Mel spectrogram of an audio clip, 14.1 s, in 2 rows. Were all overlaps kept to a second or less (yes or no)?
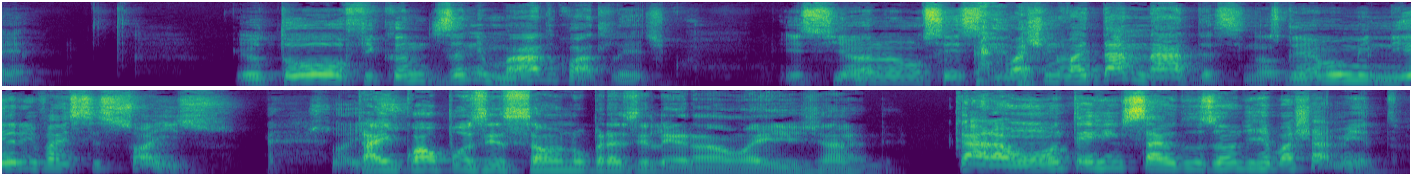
yes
